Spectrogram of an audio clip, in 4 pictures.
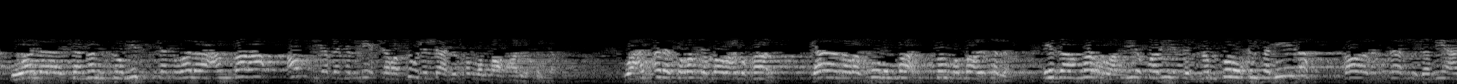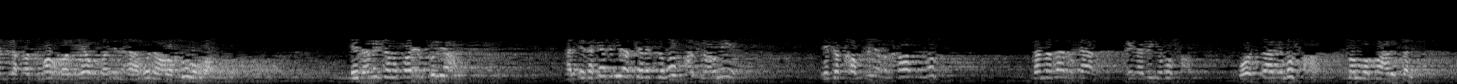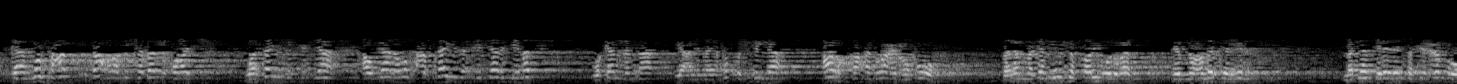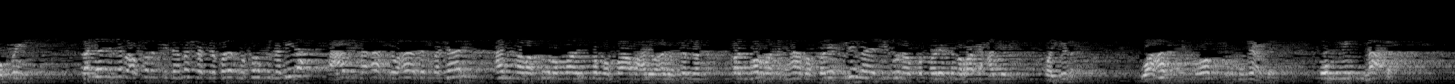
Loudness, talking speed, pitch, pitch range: -21 LUFS, 150 wpm, 290 Hz, 270-330 Hz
